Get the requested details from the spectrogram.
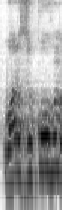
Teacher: را کو پر پڑھیں گے، قو قاف کو پر پڑھیں گے اور یہاں پر واو مدہ ہے.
